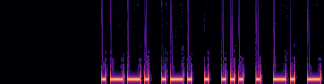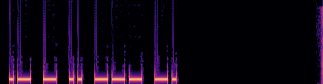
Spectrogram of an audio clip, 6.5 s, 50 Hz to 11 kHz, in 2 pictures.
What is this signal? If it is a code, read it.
Morse code, heard as a keyed tone, about 28 wpm, 700 Hz. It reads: PRESENTATION
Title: Top 1501-1750 Words 28wpm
